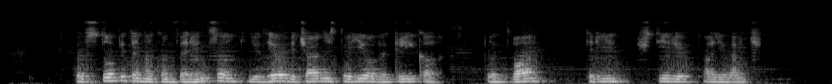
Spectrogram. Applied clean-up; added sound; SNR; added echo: neural separator model SepFormer DNS4.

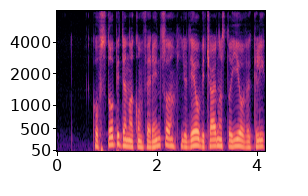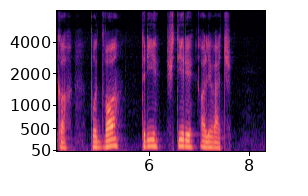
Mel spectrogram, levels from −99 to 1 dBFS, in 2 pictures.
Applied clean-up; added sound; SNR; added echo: none; none; none; none.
